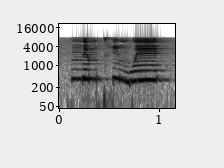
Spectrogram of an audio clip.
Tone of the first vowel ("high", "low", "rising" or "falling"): high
